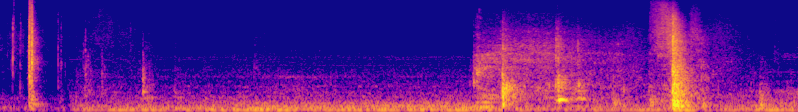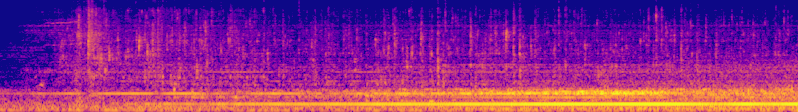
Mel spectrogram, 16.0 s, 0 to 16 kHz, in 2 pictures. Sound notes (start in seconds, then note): 8.2 dramatic orchestral music; 8.2 water running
